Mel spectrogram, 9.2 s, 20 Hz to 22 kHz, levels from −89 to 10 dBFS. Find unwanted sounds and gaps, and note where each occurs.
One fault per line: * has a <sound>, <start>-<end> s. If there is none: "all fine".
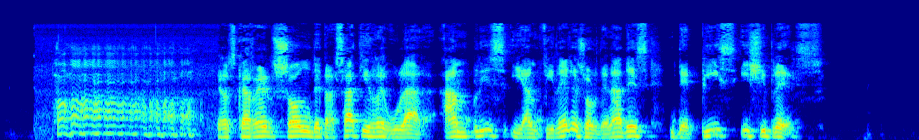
* has a laugh, 0.5-2.1 s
